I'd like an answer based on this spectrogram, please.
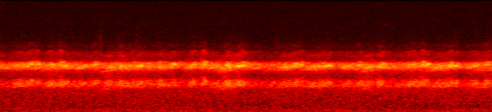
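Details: Many frogs croak in a spring wetland behind a house, captured live without looping: a dense, unbroken chorus of overlapping high trills forming two steady bands, pulsing slightly but never pausing, with no other sounds.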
